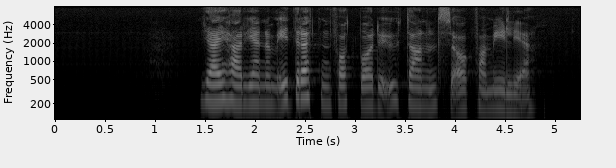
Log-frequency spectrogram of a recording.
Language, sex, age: Norwegian, female, 54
